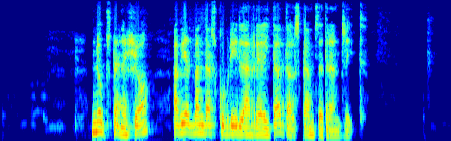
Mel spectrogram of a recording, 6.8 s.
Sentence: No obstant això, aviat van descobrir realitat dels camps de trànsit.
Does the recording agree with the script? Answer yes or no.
no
